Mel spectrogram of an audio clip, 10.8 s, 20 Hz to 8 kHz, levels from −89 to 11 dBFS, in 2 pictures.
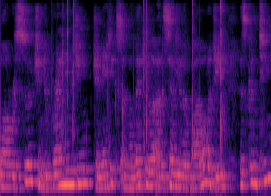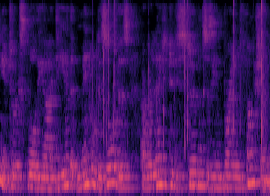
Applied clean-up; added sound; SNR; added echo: none; Crushing; 18 dB; reverberation time 0.7 s.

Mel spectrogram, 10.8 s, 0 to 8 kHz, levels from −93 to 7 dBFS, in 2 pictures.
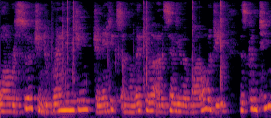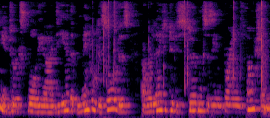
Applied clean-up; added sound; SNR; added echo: classical method WPE with log-MMSE.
